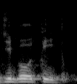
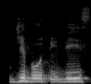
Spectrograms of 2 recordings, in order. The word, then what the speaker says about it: Djibouti: Next, military base in Djibouti. It is in Horn of Africa. It's a country. Military base in Djibouti. D-I is silent. Military base in Djibouti, within bracket Horn of Africa.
